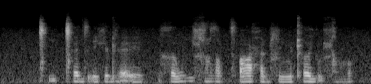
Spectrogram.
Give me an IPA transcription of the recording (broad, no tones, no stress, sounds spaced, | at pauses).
ǀʰ ḭ ǀʰ ɛ d͡z ḭ e̯ ç ə ɖʱ ɛ̰ e̯ | x ʌ w i̤ ɕ ə̤ zˤ ɪ b t͡sʼ ɑ ħ i b ɬ ɪ ŋ ə ʈʰ ʌ j ṵ ɕ ɔ̤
